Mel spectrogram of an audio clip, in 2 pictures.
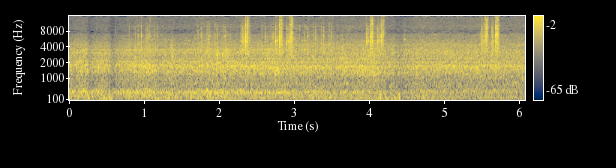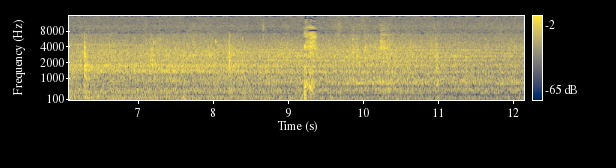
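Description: Steam-hauled passenger train rolling across a bridge: a steady rumble of wheels on rail, with a few scattered clacks, slowly fading as the train moves away.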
